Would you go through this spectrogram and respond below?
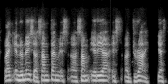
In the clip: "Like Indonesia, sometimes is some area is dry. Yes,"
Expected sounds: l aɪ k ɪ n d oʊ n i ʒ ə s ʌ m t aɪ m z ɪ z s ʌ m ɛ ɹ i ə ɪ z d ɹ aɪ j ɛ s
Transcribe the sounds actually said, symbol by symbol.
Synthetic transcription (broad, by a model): l aɪ k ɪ n d oʊ n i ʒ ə s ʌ m t aɪ m ɪ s s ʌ m ɛ ɹ i ə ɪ s d ɹ aɪ j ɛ s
